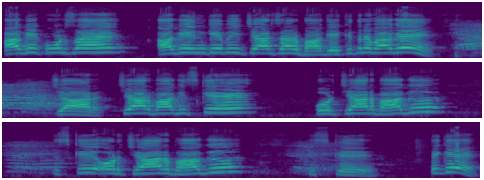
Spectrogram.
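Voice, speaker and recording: A man's voice: very high-pitched, slow, a bit bright, dull audio, slight background noise. A male teacher giving a lesson, quizzing the class with repeated questions and then answering them himself. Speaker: English teacher.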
